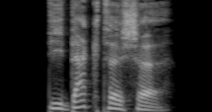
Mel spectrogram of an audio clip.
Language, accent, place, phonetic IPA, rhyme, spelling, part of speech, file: German, Germany, Berlin, [diˈdaktɪʃə], -aktɪʃə, didaktische, adjective, De-didaktische.ogg
- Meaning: inflection of didaktisch: 1. strong/mixed nominative/accusative feminine singular 2. strong nominative/accusative plural 3. weak nominative all-gender singular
